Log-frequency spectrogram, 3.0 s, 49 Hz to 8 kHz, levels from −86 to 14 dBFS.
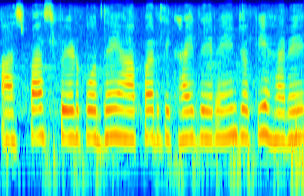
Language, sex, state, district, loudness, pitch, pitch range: Hindi, female, Chhattisgarh, Rajnandgaon, -17 LUFS, 230 Hz, 225-235 Hz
